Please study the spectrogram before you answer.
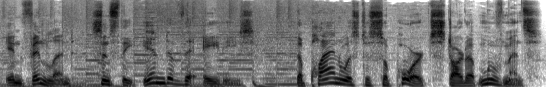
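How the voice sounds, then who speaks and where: A man reading a scripted documentary narration in a measured, informative way. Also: lowish voice, huge pitch swings. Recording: music bed under the voice. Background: guitar music.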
